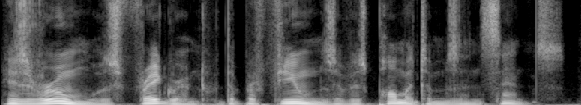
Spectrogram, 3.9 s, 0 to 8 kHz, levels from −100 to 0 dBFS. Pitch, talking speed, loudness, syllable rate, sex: 95 Hz, 185 wpm, -19 LUFS, 4.5 syllables/s, male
